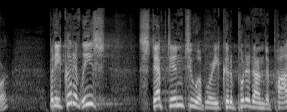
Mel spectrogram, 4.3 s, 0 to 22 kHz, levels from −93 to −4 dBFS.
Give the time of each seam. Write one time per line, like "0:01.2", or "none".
0:01.2
0:03.1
